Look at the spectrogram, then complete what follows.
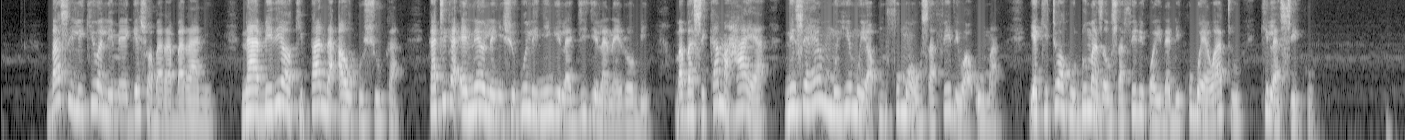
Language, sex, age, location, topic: Swahili, female, 25-35, Nairobi, government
